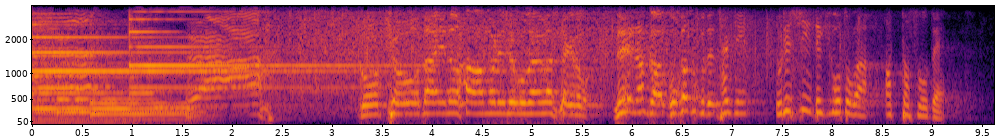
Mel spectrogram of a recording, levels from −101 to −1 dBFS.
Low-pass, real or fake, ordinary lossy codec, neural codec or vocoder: 3.6 kHz; real; Opus, 16 kbps; none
